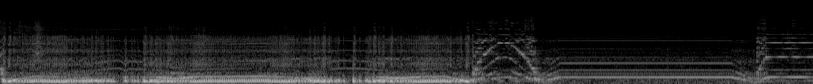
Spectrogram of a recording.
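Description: CNC router's stepper motors whining as the machine moves a marker through letter shapes: pitched tones that glide up and down with each change of speed and direction. About five seconds in, a quick high sweep rises and falls, followed by a quieter, steady tone during a straight move, and another sweep near the end.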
